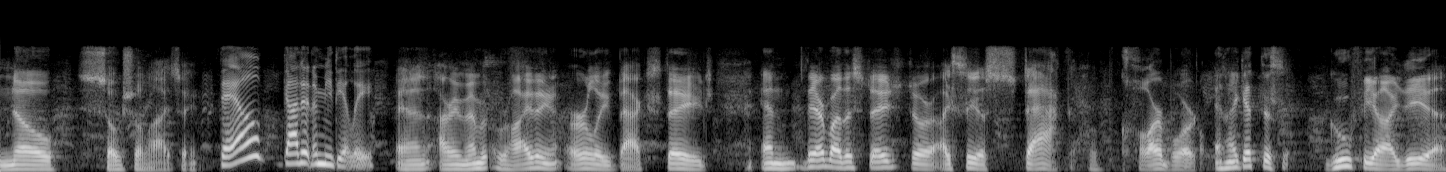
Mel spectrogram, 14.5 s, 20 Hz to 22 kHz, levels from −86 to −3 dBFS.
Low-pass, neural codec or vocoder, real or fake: 7.2 kHz; none; real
